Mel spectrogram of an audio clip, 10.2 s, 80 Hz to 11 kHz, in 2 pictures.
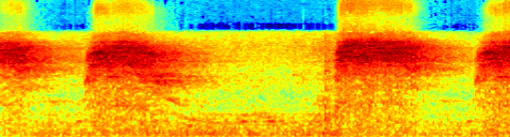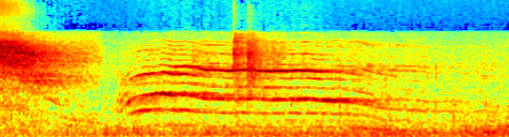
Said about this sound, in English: And every night at 3 a.m., there are cats.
